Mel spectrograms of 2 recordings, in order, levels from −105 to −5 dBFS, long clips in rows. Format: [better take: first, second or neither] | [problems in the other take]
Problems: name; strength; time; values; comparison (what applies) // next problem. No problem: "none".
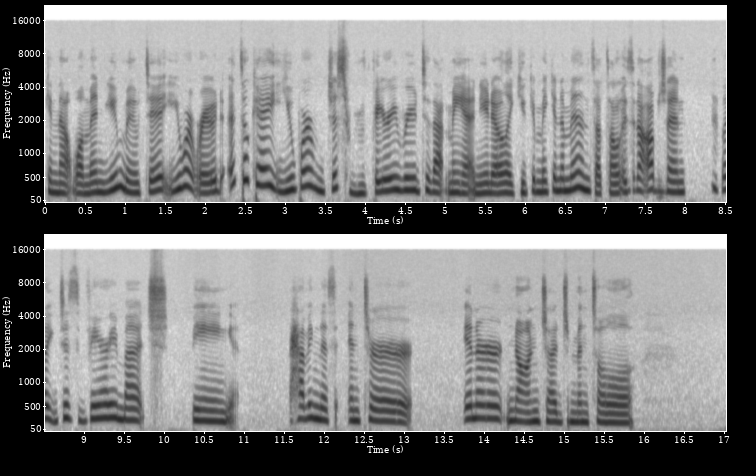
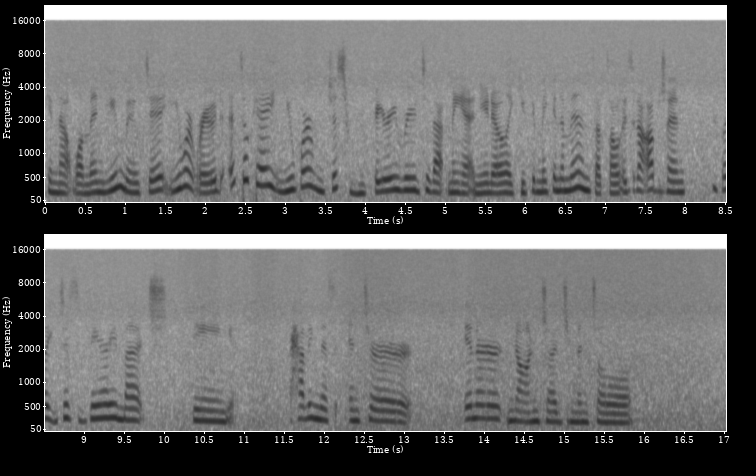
first | hiss; loud; throughout; 6 dB below the speech; faint in the first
